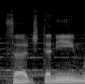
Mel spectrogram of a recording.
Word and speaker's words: Serge DeNimes: We're also going to have a chat with Oliver Proudlock, founder of Serge Denim Serge Denim with a silent S on the end.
